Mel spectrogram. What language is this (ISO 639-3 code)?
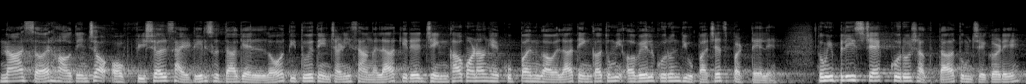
kok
